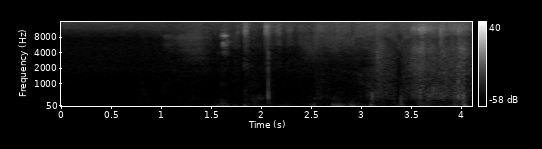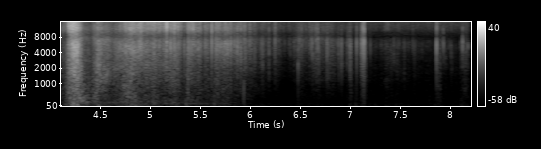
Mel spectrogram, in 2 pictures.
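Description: A knitted blanket rustles as it is moved.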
